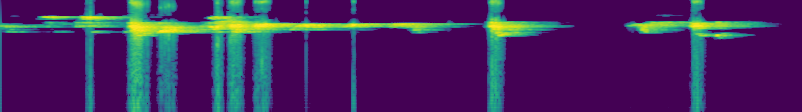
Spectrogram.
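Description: Songbird singing: a few sharp high chirps, then a long run of quick high whistled notes from about a second in to past three seconds, and two more short phrases after a pause near the end.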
